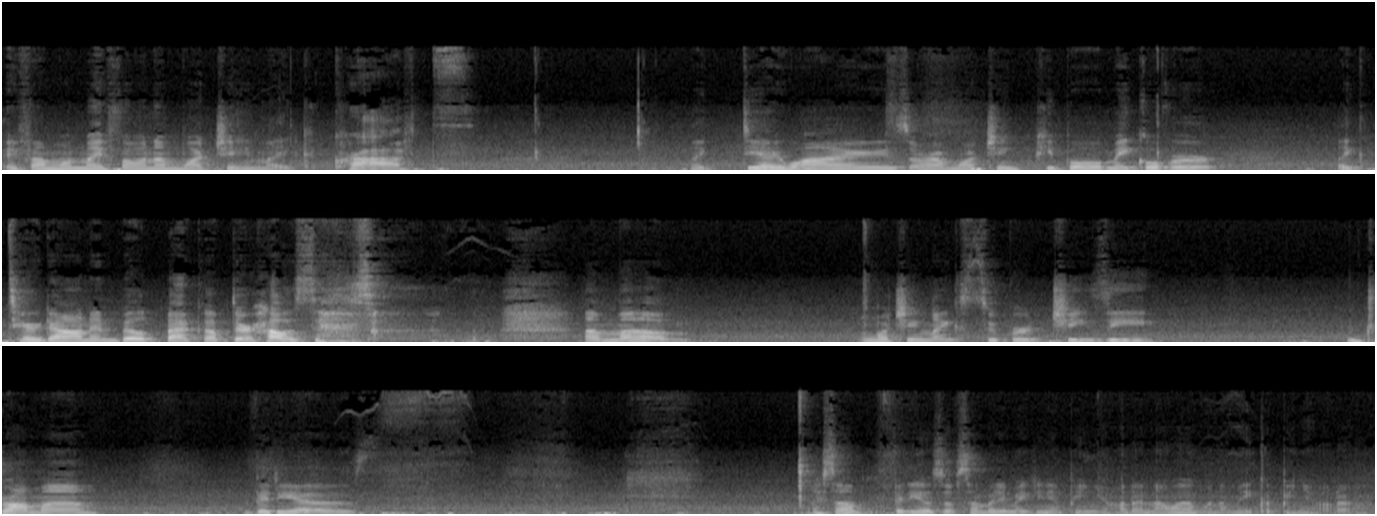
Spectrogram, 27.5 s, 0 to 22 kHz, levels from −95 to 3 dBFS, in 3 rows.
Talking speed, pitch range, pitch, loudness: 105 wpm, 170-185 Hz, 175 Hz, -31 LUFS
